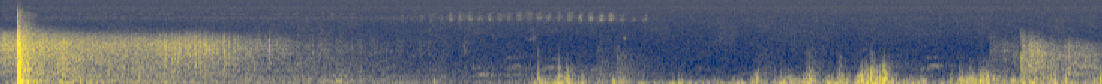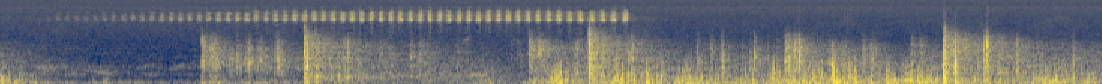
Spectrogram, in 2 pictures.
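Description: Fireworks burst and crackle in the distance.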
